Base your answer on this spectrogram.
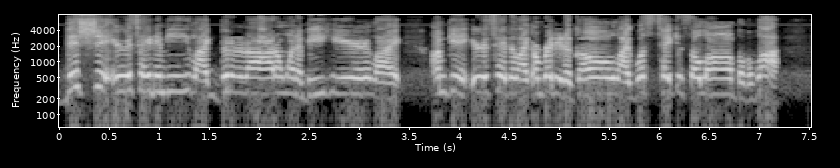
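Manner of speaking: ordinary delivery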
